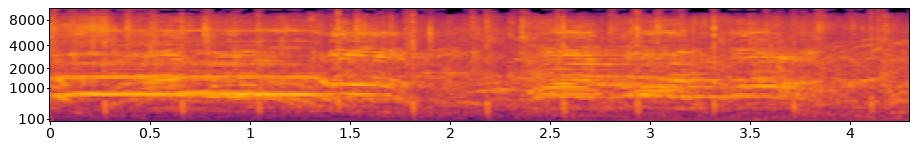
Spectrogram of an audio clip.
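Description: Live heavy psych-rock band playing: a high lead line holds one long note, then breaks into shorter bending notes, over a steady drum beat.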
